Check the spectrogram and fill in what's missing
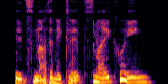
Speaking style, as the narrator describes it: the bald functionary wailed, groveling

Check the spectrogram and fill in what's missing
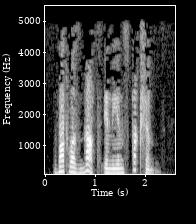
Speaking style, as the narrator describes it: Perak snapped

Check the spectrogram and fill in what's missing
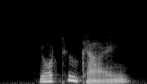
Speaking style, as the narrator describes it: Sophrenia murmured

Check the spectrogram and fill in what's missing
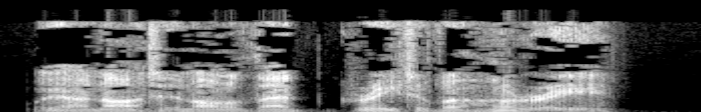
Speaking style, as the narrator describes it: Belgarath remarked blandly

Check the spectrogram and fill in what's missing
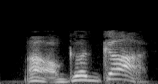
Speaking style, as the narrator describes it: Stragan exclaimed

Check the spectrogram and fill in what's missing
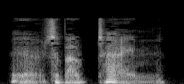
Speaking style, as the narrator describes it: Belgarath grunted

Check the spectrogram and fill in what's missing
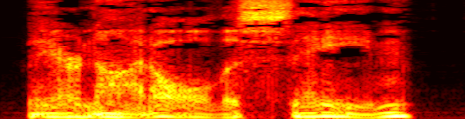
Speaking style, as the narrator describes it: Senji murmured

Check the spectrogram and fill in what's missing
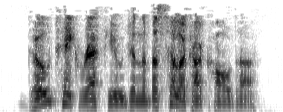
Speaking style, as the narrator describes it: Dolmant told him coldly

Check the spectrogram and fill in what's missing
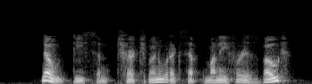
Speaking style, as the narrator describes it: Bavier said, his voice verging on outrage

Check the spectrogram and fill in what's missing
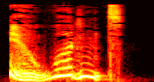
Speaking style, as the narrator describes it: Queen Layla gasped, shocked out of her hysteria

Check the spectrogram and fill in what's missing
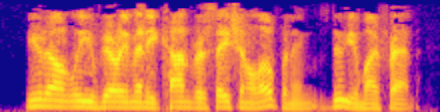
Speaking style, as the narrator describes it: Sparhawk chuckled

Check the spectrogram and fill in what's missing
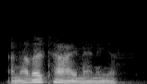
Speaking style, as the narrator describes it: he whispered under his breath

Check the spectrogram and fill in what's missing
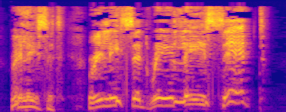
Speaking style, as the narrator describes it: His voice rose to a shriek

